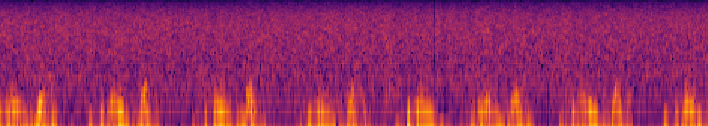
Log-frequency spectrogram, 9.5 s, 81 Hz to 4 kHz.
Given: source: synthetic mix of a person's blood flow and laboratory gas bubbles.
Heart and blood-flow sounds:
Doppler ultrasound of blood flow; precordium
5.12-5.36 s: bubbles
From the record:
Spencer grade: 1 (occasional bubble signal discernible with the cardiac motion signal, with majority of cardiac periods free of bubbles); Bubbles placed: anywhere in the cardiac cycle

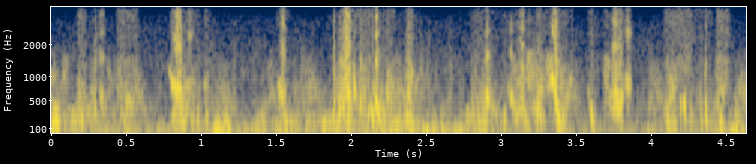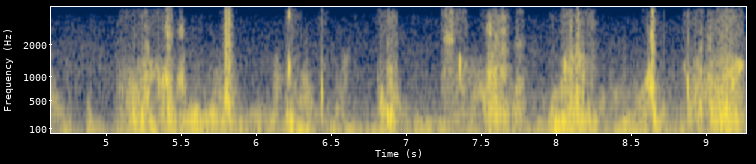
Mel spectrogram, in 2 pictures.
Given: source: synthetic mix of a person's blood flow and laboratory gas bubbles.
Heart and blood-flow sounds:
Doppler ultrasound of blood flow; subclavian vein
0.17-0.37 s: bubbles
0.43-0.59 s: bubbles
0.77-1.08 s: bubbles
1.49-1.60 s: bubbles
1.85-2.46 s: bubbles
2.79-3.48 s: bubbles
3.57-3.88 s: bubbles
4.08-4.53 s: bubbles
5.07-5.54 s: bubbles
5.75-5.88 s: bubbles
6.18-6.30 s: bubbles
6.40-6.47 s: bubbles
6.79-6.94 s: bubbles
7.22-7.40 s: bubbles
7.48-7.79 s: bubbles
7.94-8.29 s: bubbles
8.56-8.71 s: bubbles
8.83-9.26 s: bubbles
From the record:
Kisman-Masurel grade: 343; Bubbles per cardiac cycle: rolling drumbeat, 9 or more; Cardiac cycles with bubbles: 100%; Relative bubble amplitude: loud (0.450 to 0.775); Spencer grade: 3 (all of the cardiac periods contain showers or single bubble signals, but not dominating or overriding the cardiac motion signals); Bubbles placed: anywhere in the cardiac cycle

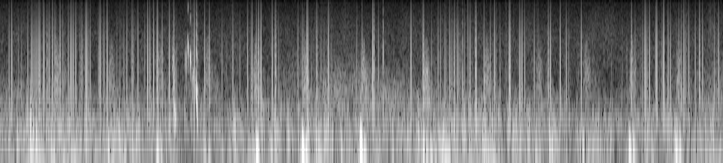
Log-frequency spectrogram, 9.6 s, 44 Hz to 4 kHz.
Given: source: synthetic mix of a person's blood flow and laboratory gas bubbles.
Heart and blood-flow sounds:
Doppler ultrasound of blood flow; subclavian vein
2.30-2.37 s: bubbles
2.46-2.67 s: bubbles
From the record:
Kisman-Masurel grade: 122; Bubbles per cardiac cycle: 1 to 2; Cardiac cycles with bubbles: 10 to 50%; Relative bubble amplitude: moderate (0.250 to 0.450); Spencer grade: 2 (many but less than half of the cardiac periods contain bubble signals, singularly or in groups); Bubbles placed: anywhere in the cardiac cycle

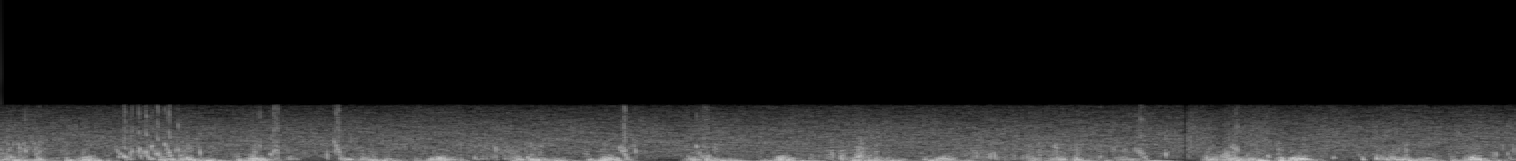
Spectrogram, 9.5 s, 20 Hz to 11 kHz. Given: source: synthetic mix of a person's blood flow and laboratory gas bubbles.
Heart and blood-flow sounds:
Doppler ultrasound of blood flow; precordium
0.00-0.31 s: bubbles
0.69-1.28 s: bubbles
1.59-1.89 s: bubbles
2.00-2.29 s: bubbles
2.31-2.36 s: bubbles
2.59-3.40 s: bubbles
3.82-4.01 s: bubbles
4.32-4.50 s: bubbles
5.21-5.49 s: bubbles
5.52-5.58 s: bubbles
6.16-6.26 s: bubbles
6.29-6.79 s: bubbles
6.85-6.88 s: bubbles
6.94-7.22 s: bubbles
7.26-7.33 s: bubbles
7.56-7.86 s: bubbles
8.30-8.37 s: bubbles
8.46-8.76 s: bubbles
9.15-9.25 s: bubbles
9.29-9.48 s: bubbles
From the record:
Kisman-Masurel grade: 242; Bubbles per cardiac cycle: several, 3 to 8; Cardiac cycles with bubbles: 100%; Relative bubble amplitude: moderate (0.250 to 0.450); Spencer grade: 3 (all of the cardiac periods contain showers or single bubble signals, but not dominating or overriding the cardiac motion signals); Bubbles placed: anywhere in the cardiac cycle

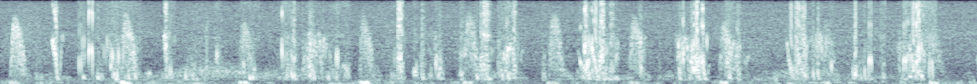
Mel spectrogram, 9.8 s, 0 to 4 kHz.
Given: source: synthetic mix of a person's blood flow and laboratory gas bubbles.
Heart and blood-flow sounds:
Doppler ultrasound of blood flow; subclavian vein
0.51-0.64 s: bubbles
0.75-1.42 s: bubbles
1.63-1.76 s: bubbles
1.83-2.01 s: bubbles
2.14-2.23 s: bubbles
2.40-2.60 s: bubbles
2.75-3.52 s: bubbles
3.88-4.07 s: bubbles
4.12-4.46 s: bubbles
4.59-4.65 s: bubbles
4.74-4.95 s: bubbles
4.97-5.24 s: bubbles
5.41-5.48 s: bubbles
5.78-6.34 s: bubbles
6.38-6.46 s: bubbles
6.75-7.10 s: bubbles
7.20-7.51 s: bubbles
7.86-8.36 s: bubbles
8.49-8.76 s: bubbles
8.79-8.86 s: bubbles
8.97-9.38 s: bubbles
9.74-9.78 s: bubbles
From the record:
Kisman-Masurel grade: 342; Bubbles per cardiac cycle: rolling drumbeat, 9 or more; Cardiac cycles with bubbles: 100%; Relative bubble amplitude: moderate (0.250 to 0.450); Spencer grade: 3 (all of the cardiac periods contain showers or single bubble signals, but not dominating or overriding the cardiac motion signals); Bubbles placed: anywhere in the cardiac cycle

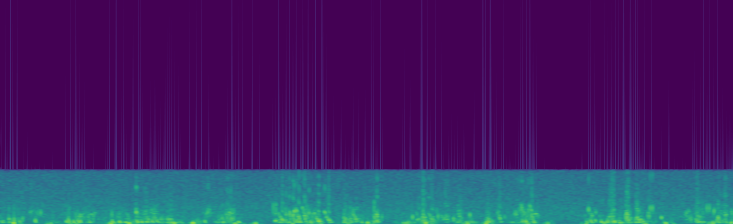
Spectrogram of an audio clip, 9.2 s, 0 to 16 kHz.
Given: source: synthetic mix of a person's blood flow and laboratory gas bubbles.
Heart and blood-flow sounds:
Doppler ultrasound of blood flow; precordium
0.00-0.32 s: bubbles
0.35-0.54 s: bubbles
0.78-1.21 s: bubbles
1.35-1.65 s: bubbles
1.69-2.23 s: bubbles
2.51-3.07 s: bubbles
3.39-4.19 s: bubbles
4.29-4.81 s: bubbles
5.12-5.94 s: bubbles
6.06-6.18 s: bubbles
6.21-6.76 s: bubbles
7.29-8.20 s: bubbles
8.23-8.31 s: bubbles
8.54-9.17 s: bubbles
From the record:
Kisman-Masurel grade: 343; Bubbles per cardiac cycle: rolling drumbeat, 9 or more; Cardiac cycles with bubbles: 100%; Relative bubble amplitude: loud (0.450 to 0.775); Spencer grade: 3 (all of the cardiac periods contain showers or single bubble signals, but not dominating or overriding the cardiac motion signals); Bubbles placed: anywhere in the cardiac cycle

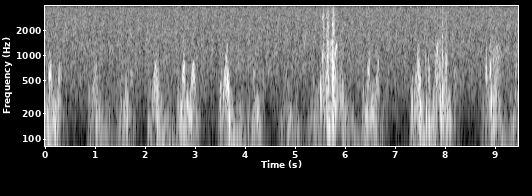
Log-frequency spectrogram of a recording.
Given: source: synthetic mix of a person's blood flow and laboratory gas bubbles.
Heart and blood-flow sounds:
Doppler ultrasound of blood flow; precordium
5.49-5.88 s: bubbles
7.60-7.73 s: bubbles
7.75-8.07 s: bubbles
8.79-9.12 s: bubbles
From the record:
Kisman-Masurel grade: 213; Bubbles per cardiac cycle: several, 3 to 8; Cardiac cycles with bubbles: 1 to 10%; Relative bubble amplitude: loud (0.450 to 0.775); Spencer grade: 1 (occasional bubble signal discernible with the cardiac motion signal, with majority of cardiac periods free of bubbles); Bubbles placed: anywhere in the cardiac cycle

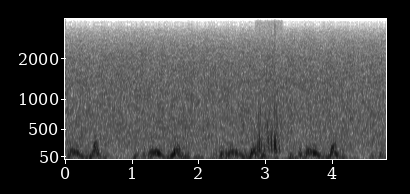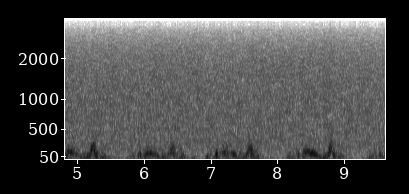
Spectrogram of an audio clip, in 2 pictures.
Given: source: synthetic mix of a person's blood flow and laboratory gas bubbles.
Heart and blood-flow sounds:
Doppler ultrasound of blood flow; precordium
2.84-3.25 s: bubbles
From the record:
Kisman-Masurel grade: 113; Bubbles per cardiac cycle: 1 to 2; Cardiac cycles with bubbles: 1 to 10%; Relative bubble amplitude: loud (0.450 to 0.775); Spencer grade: 1 (occasional bubble signal discernible with the cardiac motion signal, with majority of cardiac periods free of bubbles); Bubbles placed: anywhere in the cardiac cycle

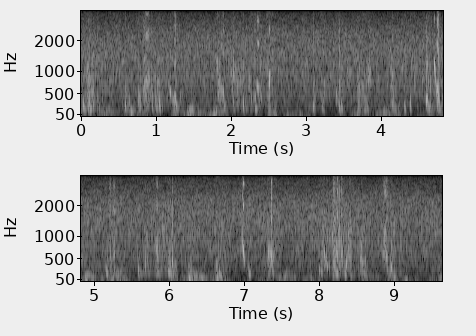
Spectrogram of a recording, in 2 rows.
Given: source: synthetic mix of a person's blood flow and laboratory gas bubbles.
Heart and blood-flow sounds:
Doppler ultrasound of blood flow; precordium
0.00-0.33 s: bubbles
0.54-0.68 s: bubbles
0.73-1.12 s: bubbles
1.15-1.36 s: bubbles
1.80-2.42 s: bubbles
2.46-2.59 s: bubbles
3.05-3.29 s: bubbles
3.38-3.59 s: bubbles
3.65-3.88 s: bubbles
4.11-4.49 s: bubbles
4.54-4.86 s: bubbles
5.12-5.32 s: bubbles
5.57-6.14 s: bubbles
6.20-6.32 s: bubbles
6.59-6.77 s: bubbles
6.95-7.14 s: bubbles
7.29-7.45 s: bubbles
7.96-8.47 s: bubbles
8.51-8.67 s: bubbles
8.84-9.04 s: bubbles
From the record:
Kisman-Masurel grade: 343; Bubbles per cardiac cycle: rolling drumbeat, 9 or more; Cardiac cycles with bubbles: 100%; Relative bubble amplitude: loud (0.450 to 0.775); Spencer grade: 3 (all of the cardiac periods contain showers or single bubble signals, but not dominating or overriding the cardiac motion signals); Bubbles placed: anywhere in the cardiac cycle

